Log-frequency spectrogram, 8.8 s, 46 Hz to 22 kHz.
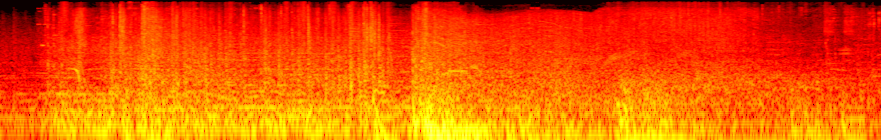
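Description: Rapid gunfire from a weapon in the video game Death Stranding 2, a dense continuous burst of shots over a noisy battle backdrop, with a heavier blast swelling near the middle.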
